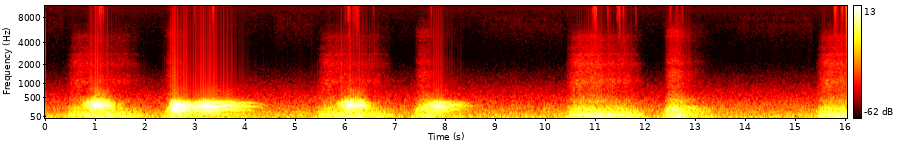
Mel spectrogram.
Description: In diesem Video hörst du zunächst apikal physiologische Atemgeräusche und im Vergleich dazu links basal ein brummendes Atemnebengeräusch. Dieses tritt bei Obstruktion der intrathorakalen Atemwege auf, etwa bei COPD oder Asthma bronchiale.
